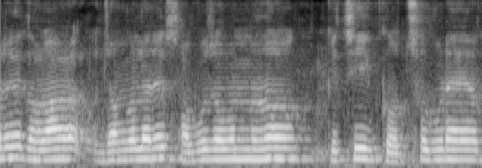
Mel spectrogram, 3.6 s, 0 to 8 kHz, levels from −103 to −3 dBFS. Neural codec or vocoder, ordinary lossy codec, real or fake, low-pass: codec, 16 kHz, 4.8 kbps, FACodec; none; fake; none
